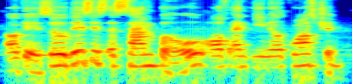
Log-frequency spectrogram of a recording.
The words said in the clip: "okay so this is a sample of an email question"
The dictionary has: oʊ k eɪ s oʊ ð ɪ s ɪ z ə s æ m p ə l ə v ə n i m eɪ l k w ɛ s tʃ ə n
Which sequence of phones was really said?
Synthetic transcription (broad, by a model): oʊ k eɪ s oʊ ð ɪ s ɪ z ə s æ m p ə l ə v ə n i m eɪ l k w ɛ s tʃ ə n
